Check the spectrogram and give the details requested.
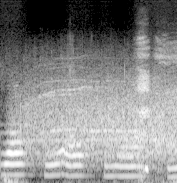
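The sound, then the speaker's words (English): A burst of canned applause with cheering voices mixed in, a steady wash of clapping noise lasting about two seconds at a fairly loud, even level, played as a sound effect by pressing a button on a mixer. “We found on our mixer that we have buttons, so now we're just gonna annoy the fuck out of you guys and start pressing buttons.”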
